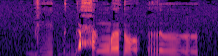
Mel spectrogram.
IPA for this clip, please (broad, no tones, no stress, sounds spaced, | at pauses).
ɡ͡b iː ɡ͡b ɪ ɡ͡b ɪ ħ ə ŋ͡m ə ɗ o | r ɯː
